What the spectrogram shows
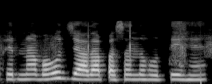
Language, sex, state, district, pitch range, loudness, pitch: Hindi, female, Uttar Pradesh, Etah, 220-235 Hz, -17 LUFS, 230 Hz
